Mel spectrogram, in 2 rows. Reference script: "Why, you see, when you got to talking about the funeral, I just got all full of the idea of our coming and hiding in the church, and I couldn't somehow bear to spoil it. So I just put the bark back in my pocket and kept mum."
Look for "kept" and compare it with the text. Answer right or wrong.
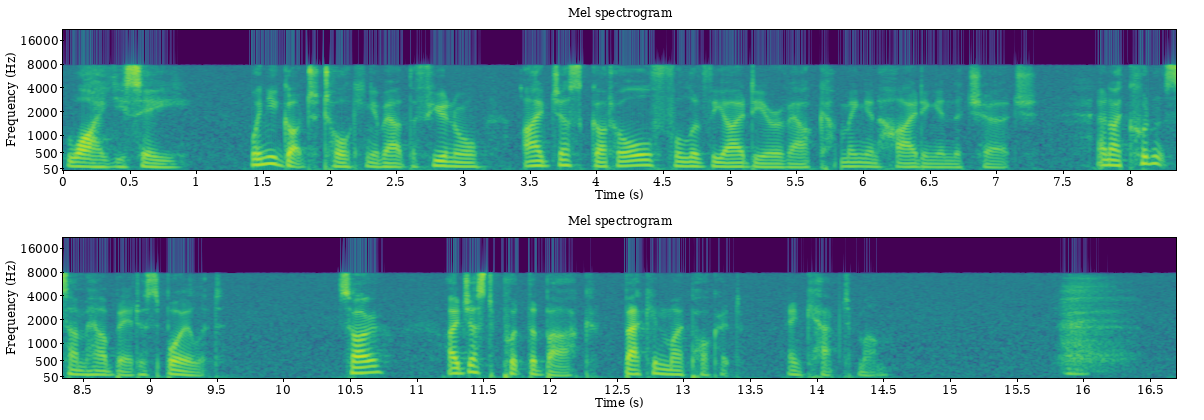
wrong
